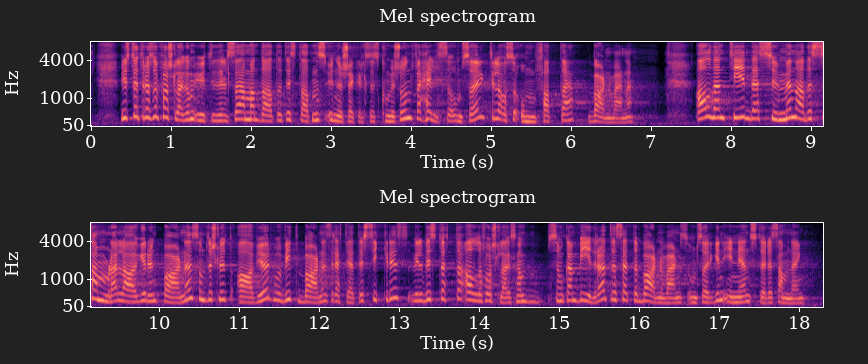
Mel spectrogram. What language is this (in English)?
Norwegian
